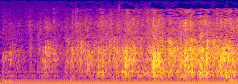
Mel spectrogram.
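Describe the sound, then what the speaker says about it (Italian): Steady, full applause from an audience at a business event in Alessandria, greeting a guest as he is introduced. It is moderately distant and continuous through the short moment. "Ugo Giannini, a cui diamo un applauso subito"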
